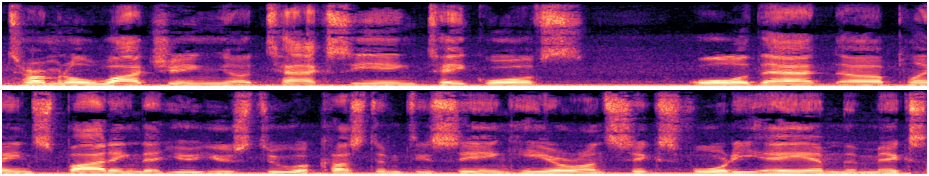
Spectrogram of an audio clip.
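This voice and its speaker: A man hosting a plane spotting vlog with casual commentary. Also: fairly high pitch. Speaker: channel host, plane spotter. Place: airport terminal. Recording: loud ambient airport noise.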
